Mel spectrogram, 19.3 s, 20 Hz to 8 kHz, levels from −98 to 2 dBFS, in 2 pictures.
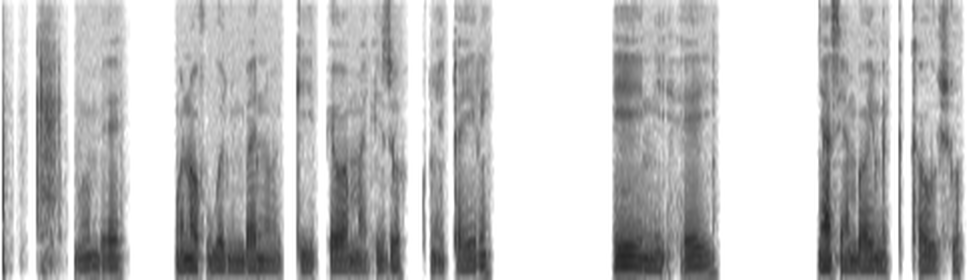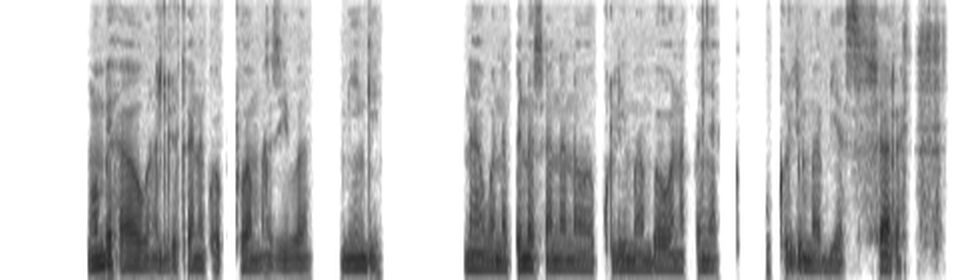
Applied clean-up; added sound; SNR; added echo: none; none; none; none.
